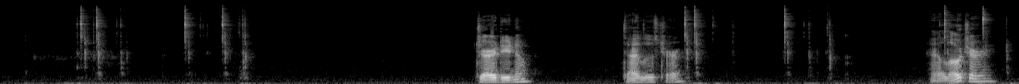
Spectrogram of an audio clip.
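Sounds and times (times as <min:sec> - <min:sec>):
typing on a mechanical keyboard: 0:00.8 - 0:02.6, 0:06.8 - 0:08.5, 0:09.4 - 0:10.1
speech: 0:04.8 - 0:05.4, 0:06.3 - 0:07.0, 0:09.3 - 0:10.0.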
